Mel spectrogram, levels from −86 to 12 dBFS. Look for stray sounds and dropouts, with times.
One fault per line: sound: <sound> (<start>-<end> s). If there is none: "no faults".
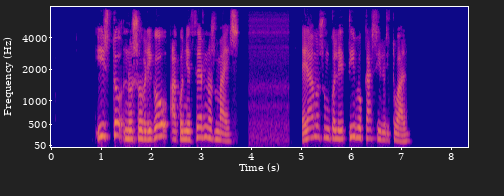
no faults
